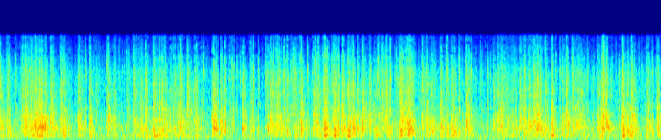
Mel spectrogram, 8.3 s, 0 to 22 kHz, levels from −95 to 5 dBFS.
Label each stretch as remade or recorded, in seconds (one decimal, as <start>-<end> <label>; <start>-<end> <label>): 0.0-2.0 recorded; 2.0-5.2 remade; 5.2-8.3 recorded

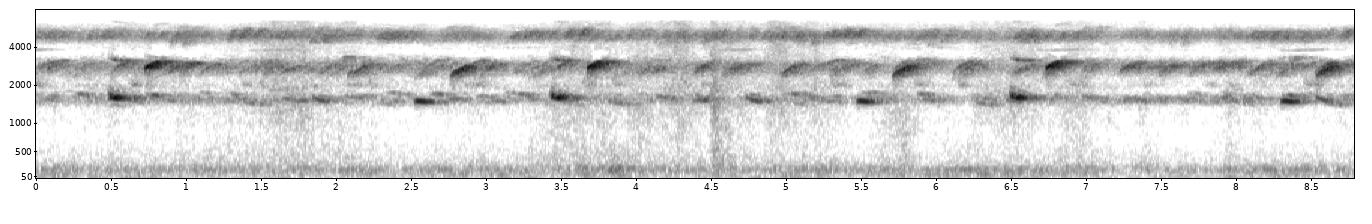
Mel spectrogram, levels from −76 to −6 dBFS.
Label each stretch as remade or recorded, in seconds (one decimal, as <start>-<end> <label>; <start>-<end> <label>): 0.0-7.2 recorded; 7.2-8.1 remade; 8.1-8.8 recorded

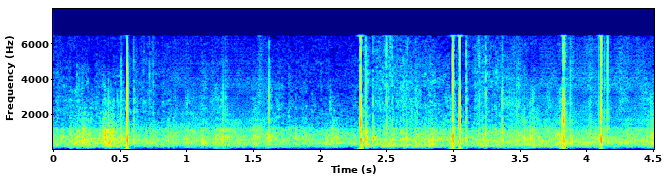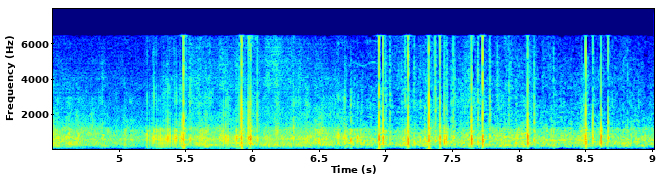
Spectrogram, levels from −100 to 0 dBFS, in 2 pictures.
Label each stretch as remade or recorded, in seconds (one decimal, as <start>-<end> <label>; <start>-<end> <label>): 0.0-0.9 recorded; 0.9-1.6 remade; 1.6-3.4 recorded; 3.4-6.7 remade; 6.7-9.0 recorded

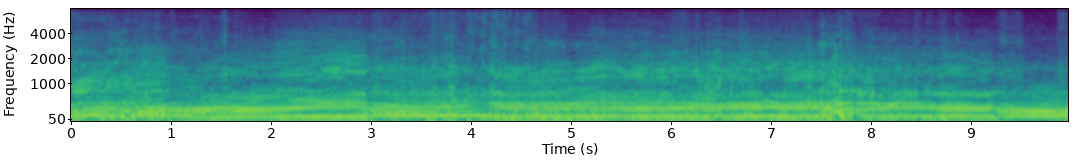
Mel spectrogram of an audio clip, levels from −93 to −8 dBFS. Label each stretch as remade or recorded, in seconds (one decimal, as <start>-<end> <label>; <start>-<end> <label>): 0.0-10.0 recorded

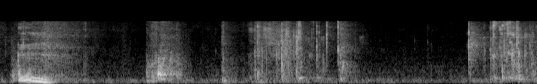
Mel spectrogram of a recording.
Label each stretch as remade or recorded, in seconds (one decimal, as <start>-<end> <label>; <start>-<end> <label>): 0.0-0.7 remade; 0.7-4.4 recorded; 4.4-5.4 remade

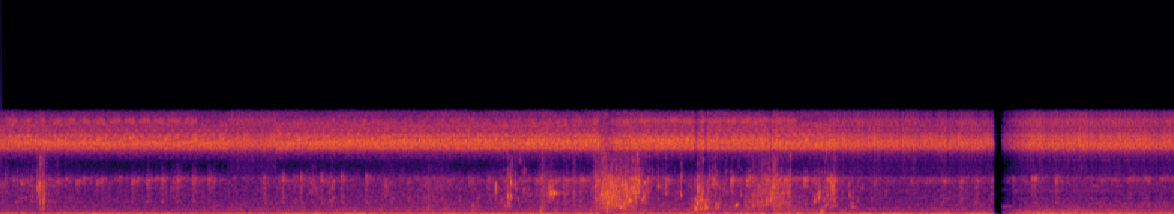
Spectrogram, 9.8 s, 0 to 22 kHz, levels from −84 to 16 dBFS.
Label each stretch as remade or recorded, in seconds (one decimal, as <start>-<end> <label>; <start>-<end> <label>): 0.0-1.9 recorded; 1.9-2.3 remade; 2.3-6.9 recorded; 6.9-9.8 remade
